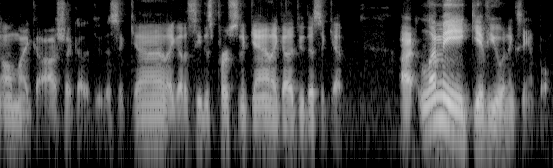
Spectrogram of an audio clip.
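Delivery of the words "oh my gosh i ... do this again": quiet, drained grumbling; weary groan. Retold or imitated. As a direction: moan it like a chore.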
